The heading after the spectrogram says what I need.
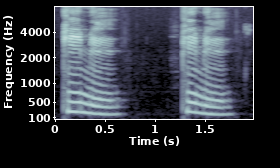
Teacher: miim is a nasal sound, so when pronouncing miim, try putting your two fingers on your nose and you'll feel a slight vibration. 비밀, 비밀. So there's definitely a vibration when pronouncing 미음 part, right?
